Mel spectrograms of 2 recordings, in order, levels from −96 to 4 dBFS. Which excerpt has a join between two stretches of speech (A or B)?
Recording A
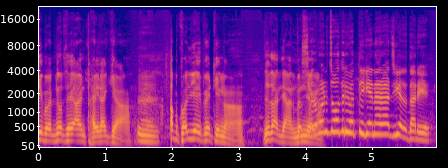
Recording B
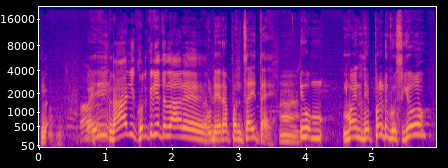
B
